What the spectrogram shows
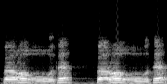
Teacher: فإذا فرغ، را کو مرزبر ہے، را کو موٹا کر کے پڑھیں گے، اور غین کو اپنے صحیح مخرج سے موٹا کر کے ادا کریں گے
